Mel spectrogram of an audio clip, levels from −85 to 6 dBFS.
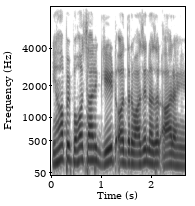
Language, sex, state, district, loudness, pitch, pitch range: Hindi, male, Jharkhand, Ranchi, -12 LUFS, 165 Hz, 150-195 Hz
